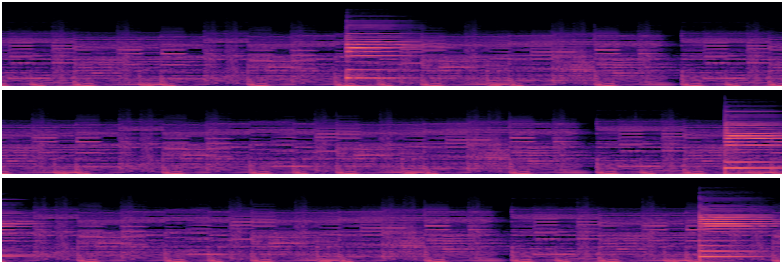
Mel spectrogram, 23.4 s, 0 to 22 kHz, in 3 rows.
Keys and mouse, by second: 3.3 click, 7.2 click, 7.8 click, 8.5 click, 11.6 click, 14.8 click, 17.7 click, 18.8 click, 22.4 click.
